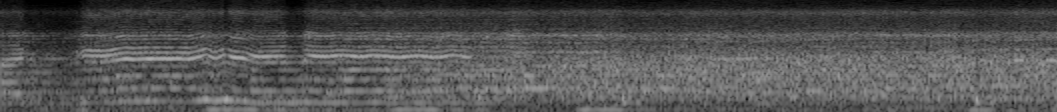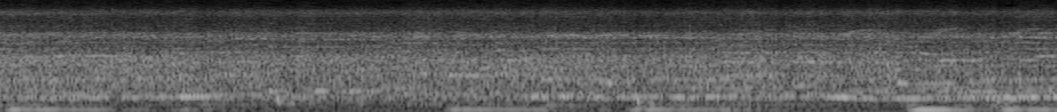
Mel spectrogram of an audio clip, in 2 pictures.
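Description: A female singer holds a long sung note with a wide vibrato over the orchestra, ending about two seconds in. The audience then breaks into sustained applause and cheering while the orchestra's low strings go on playing.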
